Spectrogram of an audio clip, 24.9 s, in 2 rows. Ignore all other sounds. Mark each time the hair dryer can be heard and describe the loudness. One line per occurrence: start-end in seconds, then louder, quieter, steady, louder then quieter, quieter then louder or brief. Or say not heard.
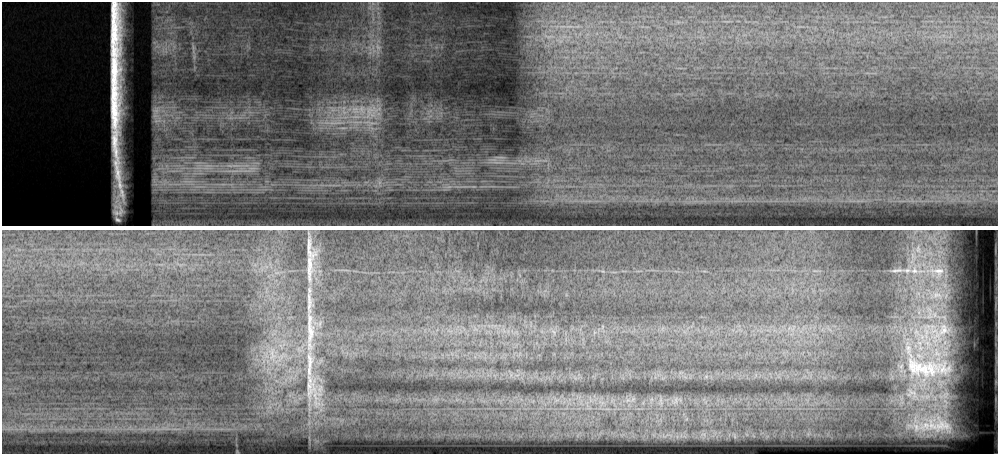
6.4-24.8 louder.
